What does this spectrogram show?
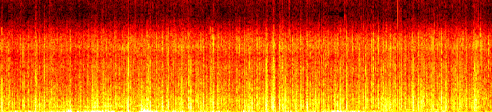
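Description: Steady heavy rain falling on surfaces, a dense patter of drops, with a few dull low thuds.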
